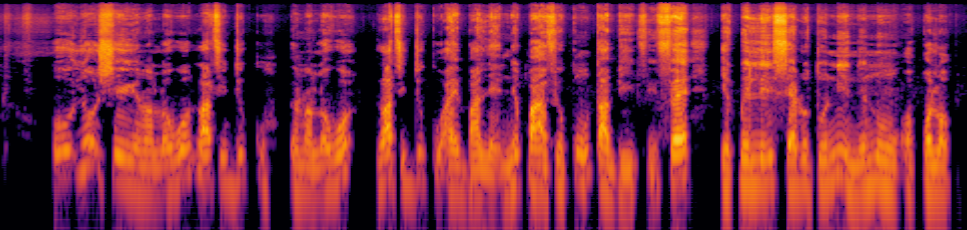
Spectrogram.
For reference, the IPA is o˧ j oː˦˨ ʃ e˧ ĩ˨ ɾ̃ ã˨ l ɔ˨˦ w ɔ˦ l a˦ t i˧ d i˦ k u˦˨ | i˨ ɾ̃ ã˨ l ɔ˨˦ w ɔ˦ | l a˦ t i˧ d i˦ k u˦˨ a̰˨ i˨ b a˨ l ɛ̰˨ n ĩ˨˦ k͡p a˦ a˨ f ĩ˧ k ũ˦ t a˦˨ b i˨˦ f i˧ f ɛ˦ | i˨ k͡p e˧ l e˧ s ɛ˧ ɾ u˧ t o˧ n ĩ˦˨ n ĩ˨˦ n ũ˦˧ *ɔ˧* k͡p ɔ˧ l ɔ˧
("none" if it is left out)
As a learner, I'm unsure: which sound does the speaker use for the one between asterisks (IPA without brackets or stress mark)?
ɔ˧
